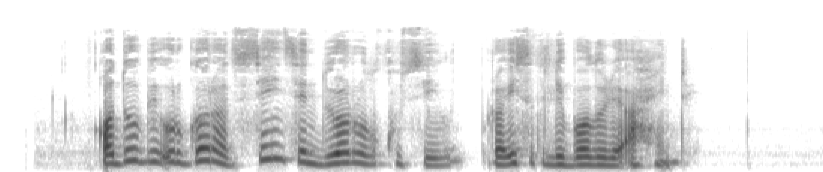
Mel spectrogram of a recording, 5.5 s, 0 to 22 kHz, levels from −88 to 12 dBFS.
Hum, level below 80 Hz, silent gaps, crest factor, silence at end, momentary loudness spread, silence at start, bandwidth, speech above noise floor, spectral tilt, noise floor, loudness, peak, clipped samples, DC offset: none; -76 dBFS; none; 26 dB; 0.95 s; 13 LU; 0.65 s; 11.5 kHz; 51 dB; -6 dB/octave; -76 dBFS; -25 LUFS; 0 dBFS; under 0.1%; under 0.1%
